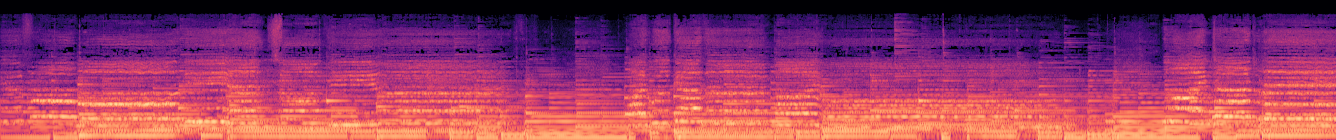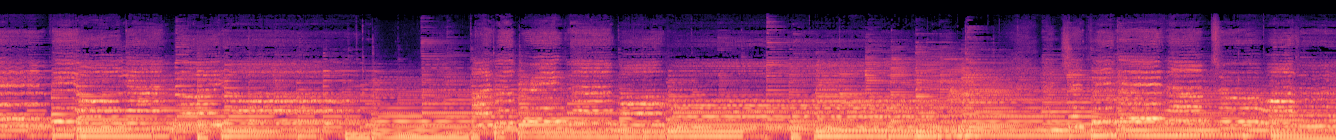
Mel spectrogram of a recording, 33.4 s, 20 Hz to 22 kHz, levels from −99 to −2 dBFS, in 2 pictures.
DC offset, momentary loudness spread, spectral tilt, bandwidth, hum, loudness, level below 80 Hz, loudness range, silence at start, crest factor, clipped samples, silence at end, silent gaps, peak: under 0.1%; 5 LU; -7 dB/octave; 13.5 kHz; none; -17 LUFS; -28 dBFS; 3 LU; 0 s; 16 dB; under 0.1%; 0 s; none; 0 dBFS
